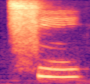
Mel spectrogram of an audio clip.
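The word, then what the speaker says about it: 七: terus angka 7 itu kita sebut dengan ci SII Q pakai Q jadi harus keluar udara SII nadanya satu ya si untuk hand-nya seperti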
